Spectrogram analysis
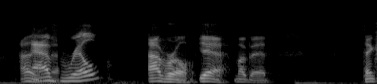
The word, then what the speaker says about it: Avril: levine uh how do you say her name avalor avril avril yeah my bad thank god mysteries here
